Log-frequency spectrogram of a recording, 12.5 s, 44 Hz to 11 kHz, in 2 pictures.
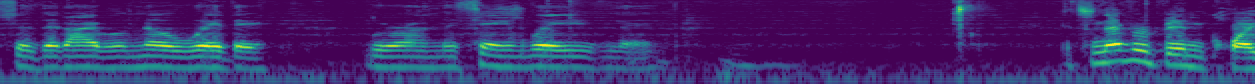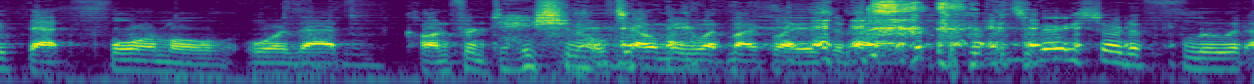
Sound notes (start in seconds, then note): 9.1 laughter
